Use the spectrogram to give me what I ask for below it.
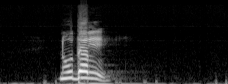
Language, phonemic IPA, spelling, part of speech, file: Tamil, /nʊd̪ɐl/, நுதல், noun / verb, Ta-நுதல்.ogg
- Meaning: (noun) 1. forehead 2. eyebrow; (verb) 1. to denote; to mean, intend 2. to speak, tell 3. to bring into being, create; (noun) word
